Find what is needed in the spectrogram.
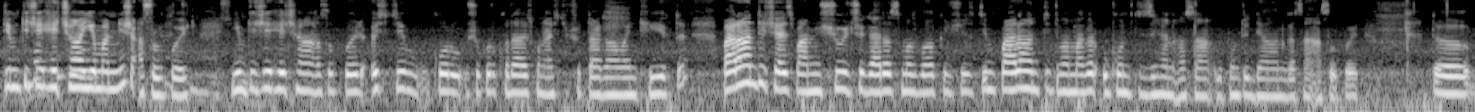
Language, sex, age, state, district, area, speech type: Kashmiri, female, 30-45, Jammu and Kashmir, Srinagar, urban, spontaneous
